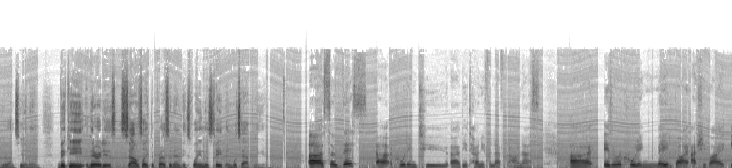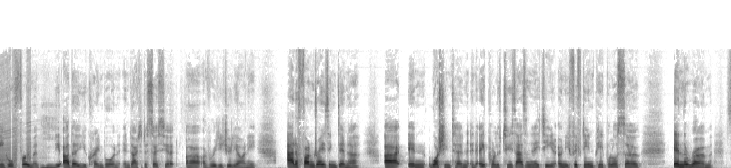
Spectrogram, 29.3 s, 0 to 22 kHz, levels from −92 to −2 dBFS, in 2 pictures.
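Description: From 0 to 15.58 s, computer activity noise buzzes at roughly 200 pulses per second, about 15 dB below the sound. Load changes of the processor, graphics card or mouse shift the shared ground.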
